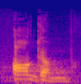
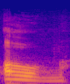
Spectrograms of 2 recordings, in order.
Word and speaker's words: Ogham: Ogham or Ohm, okay? Sometimes spelt with the H or not, depending on which Irish orthography you want.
